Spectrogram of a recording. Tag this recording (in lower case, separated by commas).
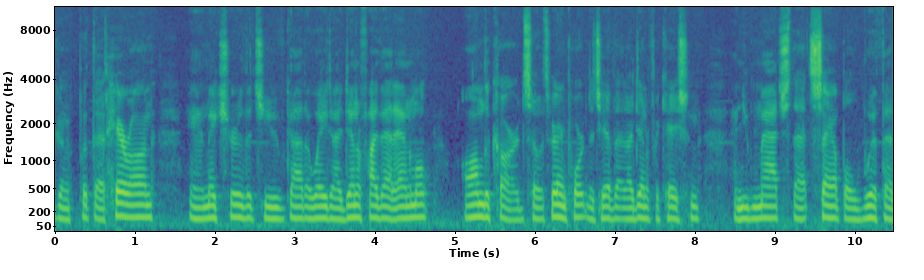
speech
